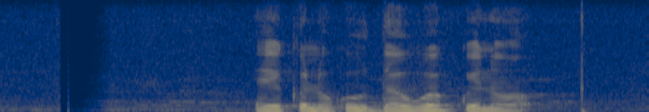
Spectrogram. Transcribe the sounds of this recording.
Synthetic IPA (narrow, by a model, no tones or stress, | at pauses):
eːkəlokuud̪awʋakʋenoʋa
